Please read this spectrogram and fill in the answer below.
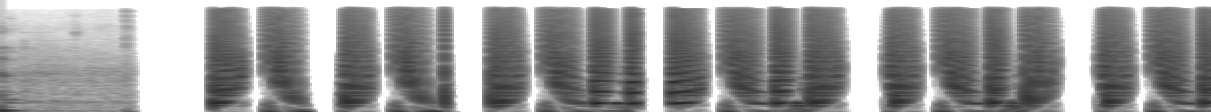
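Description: Neurofunk-style synthesized bass loop, built in Ableton's Operator FM synth, playing back. After about a second of silence it starts as a fast run of short, choppy stabs with hard gaps between them, roughly four or five a second.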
